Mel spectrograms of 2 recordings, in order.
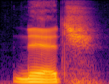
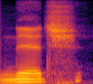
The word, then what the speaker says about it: niche: a niche guy yes there's two ways to say the word niche there's the right way which is niche and there's the annoying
